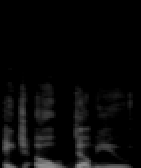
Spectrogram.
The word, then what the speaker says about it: Howe: spell last name h-o-w-e there there's that little secret e don't forget that silent E yeah very absolutely and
